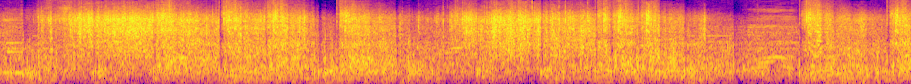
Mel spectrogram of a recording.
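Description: Many fireworks and firecrackers going off at once, a steady din of overlapping bangs and crackles.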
